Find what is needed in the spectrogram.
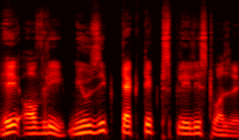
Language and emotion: Goan Konkani, neutral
